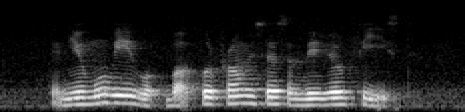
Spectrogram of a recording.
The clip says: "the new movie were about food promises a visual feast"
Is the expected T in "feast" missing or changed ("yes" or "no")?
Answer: no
